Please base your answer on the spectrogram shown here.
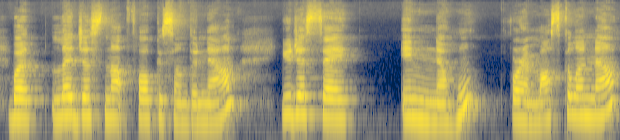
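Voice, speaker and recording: Lebanese woman teaching, fairly high voice. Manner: patient, explains and repeats words for learners to copy; addresses viewers as "guys". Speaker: Arabic teacher. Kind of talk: language lesson.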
